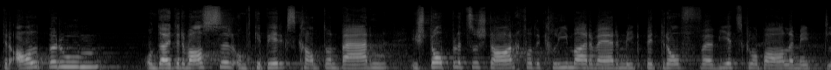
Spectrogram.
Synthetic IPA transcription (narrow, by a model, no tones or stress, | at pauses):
d̥əɾʔɑlpəɾuːm | ʔʊndaʊdəɾvɑsəɾʊ̰ntɡ̥ebɪɾkskʰɑntoːnbæɾn | ɪʃd̥ɔplətsoːʃtɑɾχfodəkʰliːmɑɛɾvɛɾmɪɡb̥et̪ɾɔfəviɛt͡sɡ̥lobɑːləmɪtl̩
